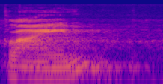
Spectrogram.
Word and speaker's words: climb: b if you take the letter b is silent in some of the words okay how can we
